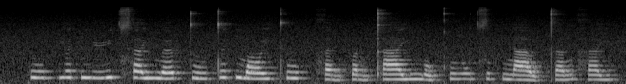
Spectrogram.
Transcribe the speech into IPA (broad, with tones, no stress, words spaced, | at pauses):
kuː˨p̚jɵ˧t̚myː˨˥t͡sʰɐ˧j mœː˨˥p̚t̪uː˨t̪ɵ˥t̚ mɔː˨˧jt̪ʰuː˧k̚ hɐ˨˩nfɐ˨˩ŋt̪ʰaː˨˧jŋo˨˩w kʷʰiː˧wt͡sɪ˧k̚ ŋaː˨˩w t̪ʰɐ˨˥ŋhɐ˧j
